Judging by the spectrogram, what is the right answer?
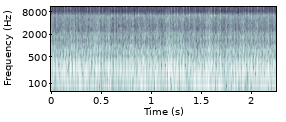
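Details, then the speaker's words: HOLT H75 Chinese model 4-cylinder engine, warm with hot radiator: quick, even patter with only a slight misfire, perhaps running low on fuel; normal running. "hot but not too hot radiators hot no that's just perfect listen to how even it is only a slight misfire there"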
